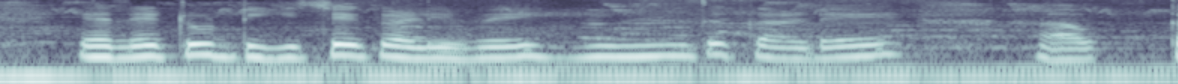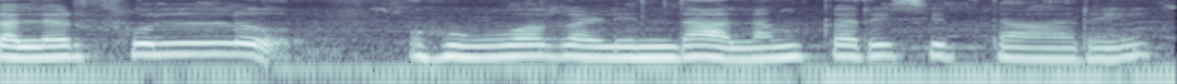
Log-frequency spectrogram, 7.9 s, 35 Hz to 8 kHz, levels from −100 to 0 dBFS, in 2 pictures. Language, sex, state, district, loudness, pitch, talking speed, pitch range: Kannada, female, Karnataka, Bidar, -15 LUFS, 205 Hz, 70 wpm, 190-215 Hz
